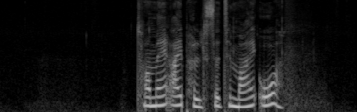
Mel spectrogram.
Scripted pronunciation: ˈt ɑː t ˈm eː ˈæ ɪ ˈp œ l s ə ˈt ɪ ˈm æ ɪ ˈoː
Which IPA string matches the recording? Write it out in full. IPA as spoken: ˈt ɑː ˈm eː ˈæ ɪ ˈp œ l s ə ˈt ɪ ˈm æ ɪ ˈoː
